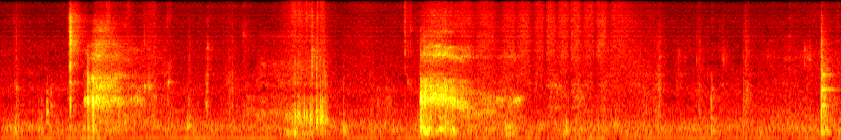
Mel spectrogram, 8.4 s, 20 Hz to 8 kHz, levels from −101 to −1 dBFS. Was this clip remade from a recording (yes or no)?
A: yes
